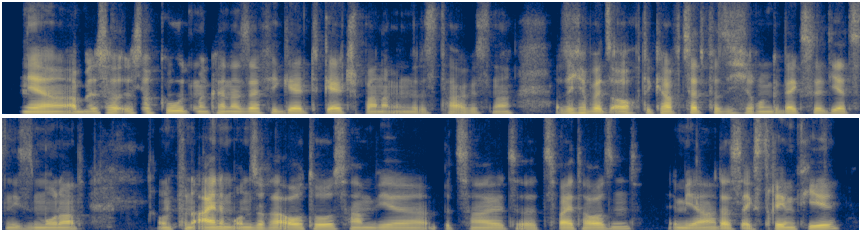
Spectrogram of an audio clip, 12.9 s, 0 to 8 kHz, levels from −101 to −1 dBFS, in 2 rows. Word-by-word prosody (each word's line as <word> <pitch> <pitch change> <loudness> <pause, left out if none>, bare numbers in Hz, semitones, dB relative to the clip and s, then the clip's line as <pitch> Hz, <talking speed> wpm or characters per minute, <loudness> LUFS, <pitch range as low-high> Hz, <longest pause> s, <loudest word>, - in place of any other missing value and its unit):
Ja, 95 +2 +6
aber 100 - 0
ist 110 +3 -3
au 120 - +3
ist 110 +3 -5
auch 115 0 -4
gut. 125 -3 -1
Man 105 - -3
kann 115 +1 -3
da 110 - +1
sehr 110 +1 +1
viel 110 -1 -7
Geld 105 -1 +2
Geld 110 +1 +4
sparen 100 -1 -2
am 95 - -3
Ende 95 -1 -7
des 90 - -10
Tages, 95 0 -4
ne? 100 +1 -4 0.3
Also 105 - -4
ich 115 - -1
habe 115 - -1
jetzt - - +4
auch 110 0 +3
die - - -7
KFZ-Versicherung 105 -1 0
gewechselt 100 +2 0
jetzt 105 -1 0
in - - -6
diesem 100 0 -7
Monat 105 0 -1 0.5
und 105 0 -6
von 105 - -2
einem 115 0 +6
unserer 110 -3 0
Autos 110 -1 +2
haben 105 -1 -3
wir 100 -1 -2
bezahlt, 100 -1 -4
äh, 95 -1 -5
2.000 105 +7 0 0.2
im 95 - -5
Jahr, 100 +5 +1
das 90 - +2
extrem 105 0 +1
viel. 120 +9 +2
105 Hz, 220 wpm, -26 LUFS, 100-110 Hz, 0.5 s, Ja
